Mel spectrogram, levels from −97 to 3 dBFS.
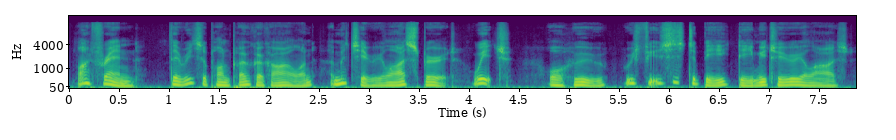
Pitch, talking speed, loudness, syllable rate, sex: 115 Hz, 130 wpm, -18 LUFS, 5.2 syllables/s, male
